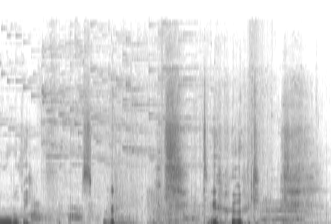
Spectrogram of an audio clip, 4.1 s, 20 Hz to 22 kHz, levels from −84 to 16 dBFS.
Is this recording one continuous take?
yes; 0 cuts

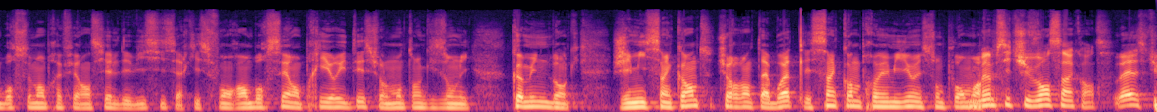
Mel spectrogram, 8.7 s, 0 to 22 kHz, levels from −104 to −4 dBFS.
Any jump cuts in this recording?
no; 0 cuts

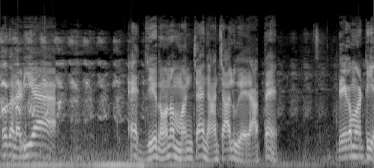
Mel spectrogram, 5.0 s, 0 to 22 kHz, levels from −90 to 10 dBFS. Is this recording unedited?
yes; 0 cuts

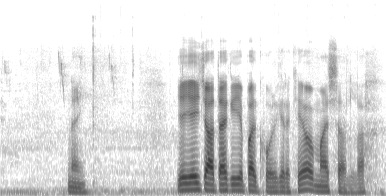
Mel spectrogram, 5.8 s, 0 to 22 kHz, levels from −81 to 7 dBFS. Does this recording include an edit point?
no; 0 cuts

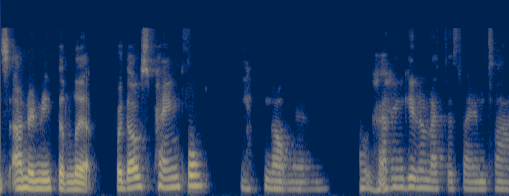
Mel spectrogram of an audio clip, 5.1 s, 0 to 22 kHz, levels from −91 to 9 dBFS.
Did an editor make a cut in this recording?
no; 0 cuts

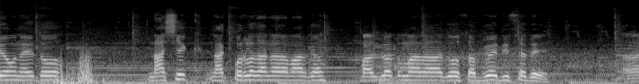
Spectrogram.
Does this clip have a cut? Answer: yes; 1 cut; at 3.6 s

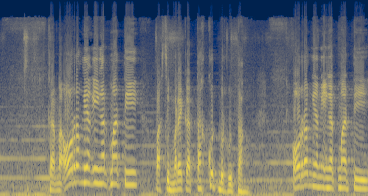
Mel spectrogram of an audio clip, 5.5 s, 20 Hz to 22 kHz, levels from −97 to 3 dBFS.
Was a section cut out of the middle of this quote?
yes; 1 cut; at 4.0 s

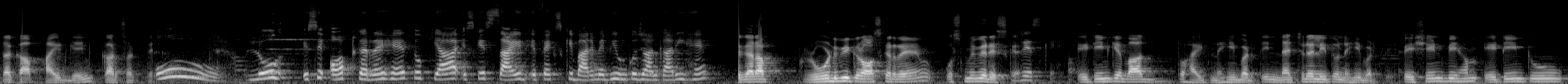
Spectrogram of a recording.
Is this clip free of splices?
no; 6 cuts; at 1.4 s, 2.4 s, 7.4 s, 10.7 s, 11.6 s, 13.9 s

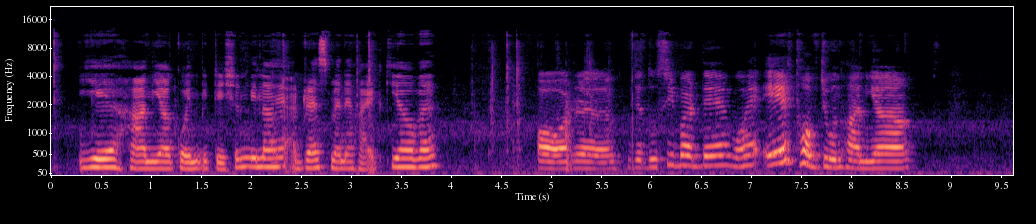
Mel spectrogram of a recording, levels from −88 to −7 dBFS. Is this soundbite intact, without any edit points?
yes; 0 cuts

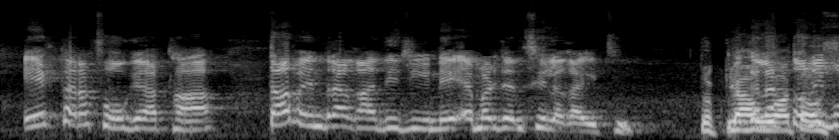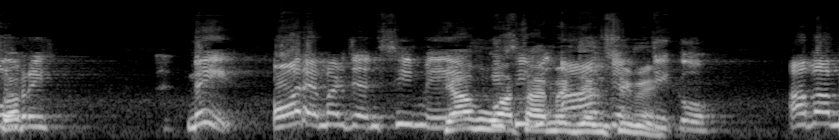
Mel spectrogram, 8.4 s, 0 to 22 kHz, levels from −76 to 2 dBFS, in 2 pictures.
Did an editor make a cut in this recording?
no; 0 cuts

